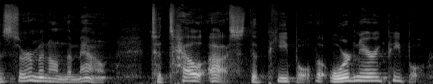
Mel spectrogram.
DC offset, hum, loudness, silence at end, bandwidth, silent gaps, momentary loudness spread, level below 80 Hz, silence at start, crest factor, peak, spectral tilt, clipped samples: under 0.1%; none; -25 LUFS; 0.15 s; 18 kHz; none; 14 LU; -58 dBFS; 0 s; 16 dB; -8 dBFS; -6 dB/octave; under 0.1%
